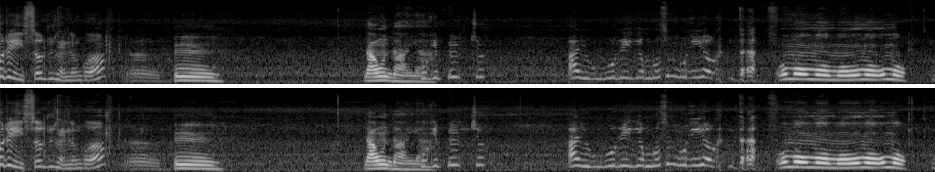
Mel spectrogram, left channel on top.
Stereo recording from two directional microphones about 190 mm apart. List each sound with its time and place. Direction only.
0.0 s speech: centre (ahead or behind)
3.6 s speech: 5° left (ahead or behind)
5.6 s speech: 20° right (ahead or behind)
7.8 s speech: centre (ahead or behind)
